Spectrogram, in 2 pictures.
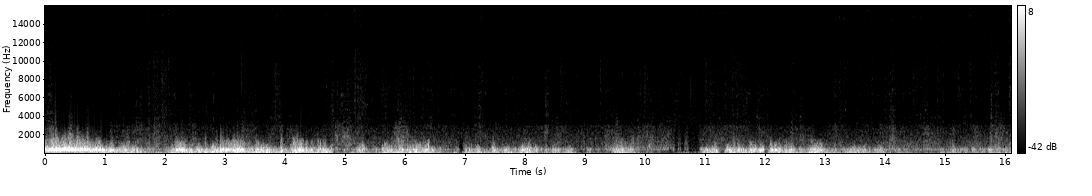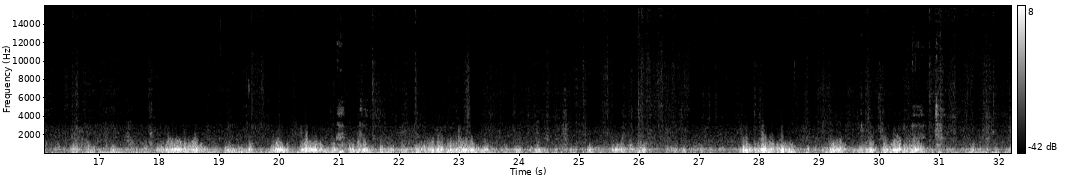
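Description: Wind buffeting the microphone, a rumbling rush that rises and falls in gusts, with a brief lull about ten seconds in.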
